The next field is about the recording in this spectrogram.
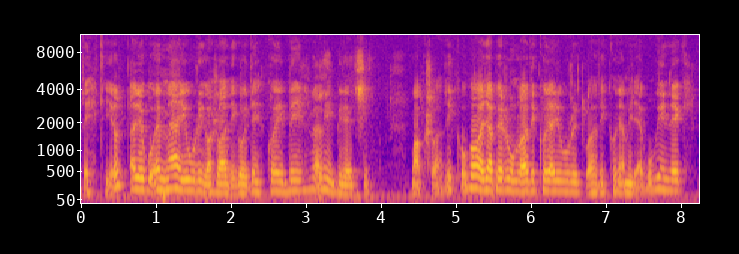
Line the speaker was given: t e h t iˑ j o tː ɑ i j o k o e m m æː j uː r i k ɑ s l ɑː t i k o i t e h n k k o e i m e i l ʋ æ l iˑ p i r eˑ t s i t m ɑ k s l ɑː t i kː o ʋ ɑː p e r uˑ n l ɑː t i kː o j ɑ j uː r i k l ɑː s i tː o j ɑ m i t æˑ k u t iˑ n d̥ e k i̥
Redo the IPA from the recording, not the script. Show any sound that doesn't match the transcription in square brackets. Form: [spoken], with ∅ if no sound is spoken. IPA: t e h t iˑ j o tː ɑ i j o k o e m m æː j uː r i k ɑ s l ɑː t i k o i t e h n k k o e i m e i l ʋ æ l iˑ p i r eˑ t s i t m ɑ k s l ɑː t i kː o ʋ ɑː p e r uˑ n l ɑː t i kː o j ɑ j uː r i k l ɑː [t] i [kː] o j ɑ m i t æˑ k u [k] iˑ n d̥ e k i̥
